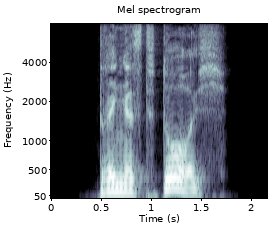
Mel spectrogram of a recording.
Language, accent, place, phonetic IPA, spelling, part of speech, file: German, Germany, Berlin, [ˌdʁɪŋəst ˈdʊʁç], dringest durch, verb, De-dringest durch.ogg
- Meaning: second-person singular subjunctive I of durchdringen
